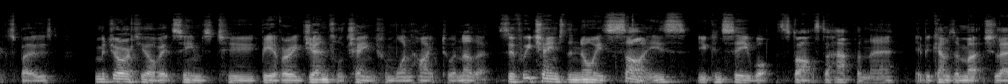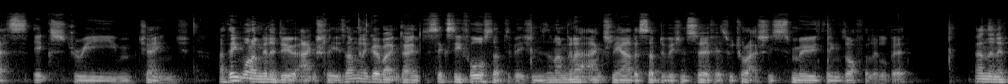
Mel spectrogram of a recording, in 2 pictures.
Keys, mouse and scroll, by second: 6.4 click, 14.2-15.4 scroll down 1, 15.7 middle click, 19.7-20.1 scroll down 1.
